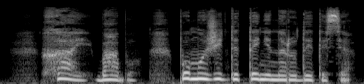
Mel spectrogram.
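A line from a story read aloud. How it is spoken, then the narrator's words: Weak whisper. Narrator (Ukrainian): прошепотіла слабко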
